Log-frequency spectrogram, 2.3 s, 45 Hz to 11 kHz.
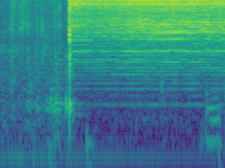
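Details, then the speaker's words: Roughly 3-litre heated ultrasonic cleaner, plain water, cleaning Honda Ruckus stock carburetor parts: after a sharp switch-on, a loud even hiss with a steady high buzz runs unchanged; the cleaner is working normally. "i'm just gonna throw the pieces in here uh you can kind of hear what it sounds like"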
